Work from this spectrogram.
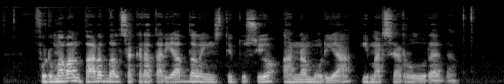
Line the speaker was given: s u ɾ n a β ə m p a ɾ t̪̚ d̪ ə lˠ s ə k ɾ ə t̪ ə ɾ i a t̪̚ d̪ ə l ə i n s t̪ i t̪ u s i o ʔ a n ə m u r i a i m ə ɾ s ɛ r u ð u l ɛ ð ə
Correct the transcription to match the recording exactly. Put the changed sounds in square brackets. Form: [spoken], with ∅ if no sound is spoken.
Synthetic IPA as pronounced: [f] u ɾ [m] a β ə m p a ɾ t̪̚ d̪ ə lˠ s ə k ɾ ə t̪ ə ɾ i a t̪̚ d̪ ə l ə i n s t̪ i t̪ u s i o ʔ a n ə m u [ɾ] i a i m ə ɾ s ɛ r u ð u [ɾ] ɛ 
